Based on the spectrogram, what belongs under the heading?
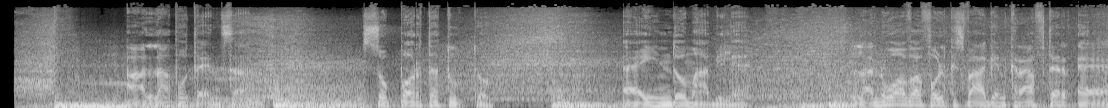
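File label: Italian, male, commercial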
